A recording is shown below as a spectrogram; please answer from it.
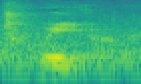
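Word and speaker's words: tuyère: were using a um it's pronounced twer a twer system a series of pipes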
